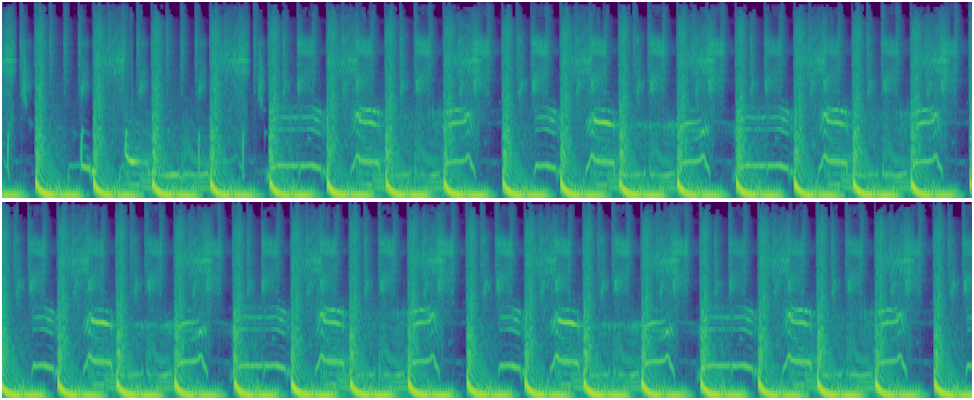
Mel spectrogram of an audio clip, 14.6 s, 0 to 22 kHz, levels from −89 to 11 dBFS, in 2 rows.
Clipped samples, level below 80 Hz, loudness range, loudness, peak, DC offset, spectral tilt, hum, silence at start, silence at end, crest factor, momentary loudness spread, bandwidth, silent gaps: under 0.1%; -14 dBFS; 0 LU; -12 LUFS; 0 dBFS; under 0.1%; -4.5 dB/octave; none; 0 s; 0 s; 10 dB; 3 LU; over 20 kHz; none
